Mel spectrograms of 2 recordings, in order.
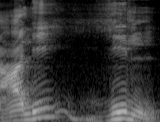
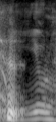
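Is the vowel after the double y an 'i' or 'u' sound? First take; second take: i; u. First: The syllable after the y has an i vowel. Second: The syllable after the y has a u vowel. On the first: The speaker calls it right. "হ্যাঁ, আলী ইল, জের দিয়ে" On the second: The speaker calls it wrong. "হবে না, ইয়াতে পেশ হবে না"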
